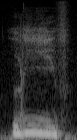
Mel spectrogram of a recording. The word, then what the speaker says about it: live: Esos dos puntos al lado de la I indican que es una I extendida, live.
